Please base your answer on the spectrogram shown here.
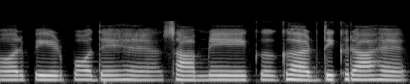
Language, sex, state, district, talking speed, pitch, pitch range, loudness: Hindi, female, Himachal Pradesh, Shimla, 145 wpm, 210 Hz, 205-215 Hz, -16 LUFS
